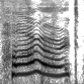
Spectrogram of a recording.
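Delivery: high cartoon hero call of Heart; squeaky mock power call; goofy Heart call. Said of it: "that's from the".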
